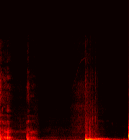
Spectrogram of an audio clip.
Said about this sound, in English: It was so good you had to cough. It was just insane.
